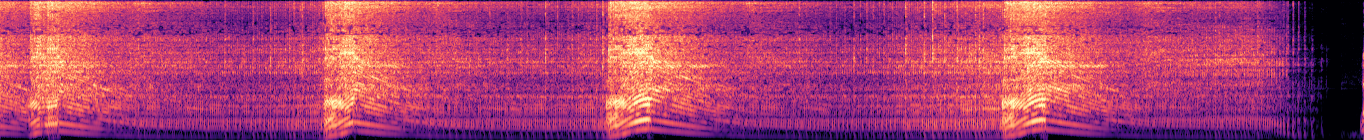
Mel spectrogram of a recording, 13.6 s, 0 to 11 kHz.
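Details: Stihl MS391 chainsaw after the carburetor was cleaned and the sticking throttle shaft freed: four crisp blips, each rising fast and dropping straight back to idle with no stumble off idle, healthy throttle response.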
